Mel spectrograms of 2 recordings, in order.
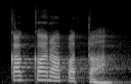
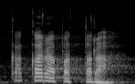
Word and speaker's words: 까까라빠따: 그 꼴리아 성읍에 까까라빠따, 까까라빠따라. 좀 발음하기 힘들죠? 따라해보세요. 까까라빠따라. 까까라빠따. 빠따를 깎아라. 이렇게 외우면 되겠죠?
